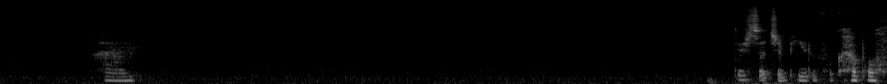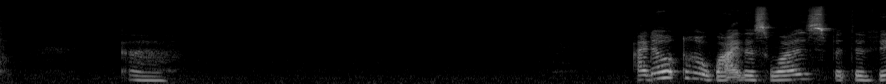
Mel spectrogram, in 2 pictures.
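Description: A young woman speaks nearby, hesitantly and then with rising agitation.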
